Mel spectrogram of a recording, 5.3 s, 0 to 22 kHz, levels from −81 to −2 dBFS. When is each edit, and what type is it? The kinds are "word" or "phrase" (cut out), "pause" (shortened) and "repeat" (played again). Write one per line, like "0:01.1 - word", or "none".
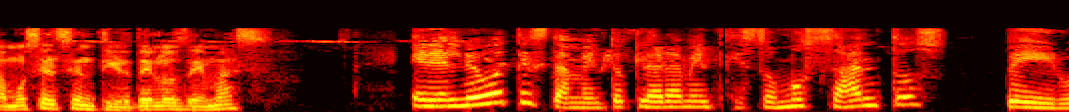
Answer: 0:03.6 - word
